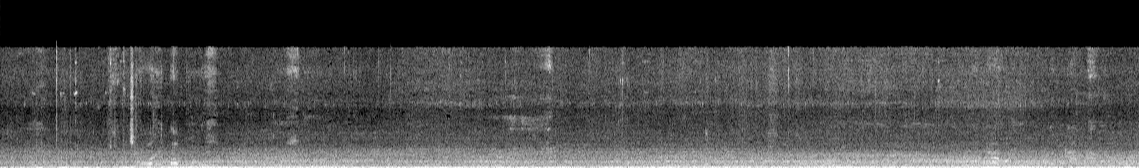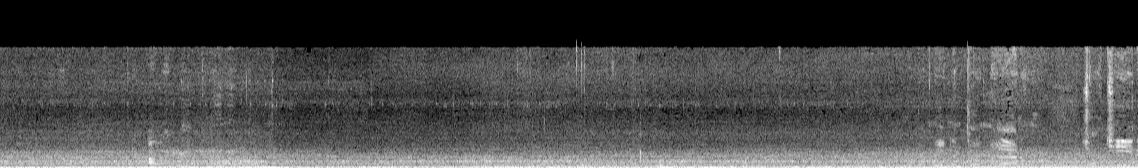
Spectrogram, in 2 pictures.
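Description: Road and engine noise heard inside the cabin of a moving Honda Civic: a steady low rumble from driving on a highway.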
